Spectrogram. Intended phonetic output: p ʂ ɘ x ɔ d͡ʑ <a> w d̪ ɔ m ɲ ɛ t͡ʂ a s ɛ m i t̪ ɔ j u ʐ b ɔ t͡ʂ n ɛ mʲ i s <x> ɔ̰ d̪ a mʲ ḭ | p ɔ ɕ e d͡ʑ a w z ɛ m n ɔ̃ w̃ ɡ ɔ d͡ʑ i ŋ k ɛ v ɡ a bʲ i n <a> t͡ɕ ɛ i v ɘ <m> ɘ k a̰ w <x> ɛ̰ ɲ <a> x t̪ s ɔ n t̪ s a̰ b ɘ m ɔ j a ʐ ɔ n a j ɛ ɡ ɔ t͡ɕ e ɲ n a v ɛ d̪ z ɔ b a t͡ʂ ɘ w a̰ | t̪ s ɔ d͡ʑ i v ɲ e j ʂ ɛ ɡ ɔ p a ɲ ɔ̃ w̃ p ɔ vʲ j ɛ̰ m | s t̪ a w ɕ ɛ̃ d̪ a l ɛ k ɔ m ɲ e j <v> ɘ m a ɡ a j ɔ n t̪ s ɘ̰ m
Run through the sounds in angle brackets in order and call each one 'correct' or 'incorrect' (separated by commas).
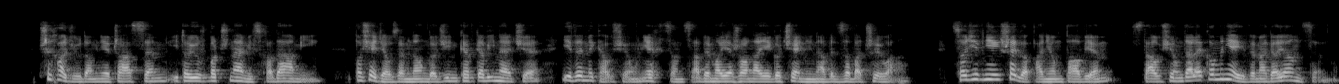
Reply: incorrect, correct, incorrect, correct, incorrect, incorrect, correct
